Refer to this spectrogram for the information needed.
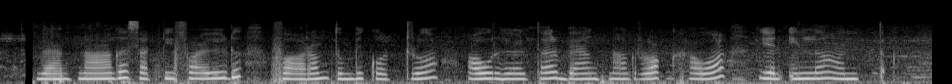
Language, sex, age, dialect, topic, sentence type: Kannada, female, 18-24, Northeastern, banking, statement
